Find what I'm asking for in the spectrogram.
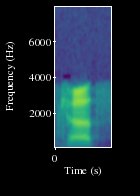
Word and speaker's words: Katz: The book is called Being the Strong Man a Woman Wants, Timeless Wisdom on Being a Man by Elliott Katz. Last name is spelled K-A-T-Z.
